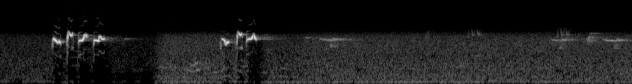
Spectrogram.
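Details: Sooty-headed bulbul calling a rival: two bubbly whistled phrases, then fainter notes beneath steady background hiss.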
